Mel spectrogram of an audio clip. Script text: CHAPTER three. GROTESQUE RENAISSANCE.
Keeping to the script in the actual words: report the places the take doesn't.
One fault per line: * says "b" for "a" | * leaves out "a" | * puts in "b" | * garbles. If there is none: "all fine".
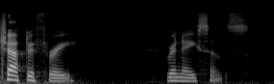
* leaves out "GROTESQUE"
